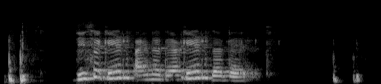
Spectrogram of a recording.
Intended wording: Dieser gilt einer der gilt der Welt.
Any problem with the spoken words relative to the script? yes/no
no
